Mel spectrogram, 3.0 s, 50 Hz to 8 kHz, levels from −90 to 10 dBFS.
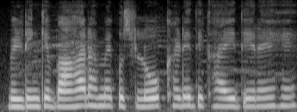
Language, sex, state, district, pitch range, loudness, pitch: Hindi, female, Madhya Pradesh, Bhopal, 210-225 Hz, -16 LUFS, 220 Hz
